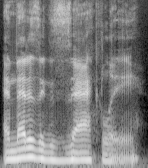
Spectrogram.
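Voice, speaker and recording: A man's voice: on the low side, animated, slow, creaky, no echo. A man co-hosting a podcast, chatting in a playful, campy way and swearing freely. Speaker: podcast co-host. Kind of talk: casual chat and ad read.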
